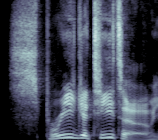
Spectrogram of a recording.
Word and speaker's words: Sprigatito: Sprigatito, yeah.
